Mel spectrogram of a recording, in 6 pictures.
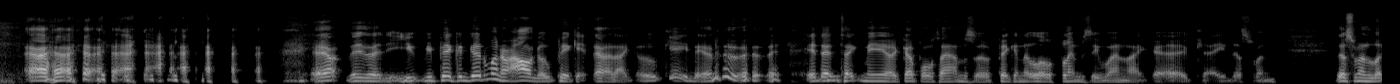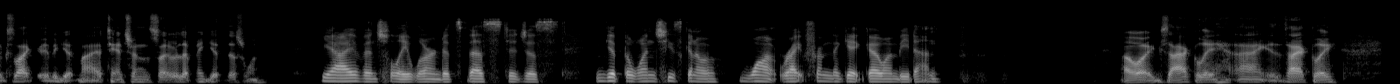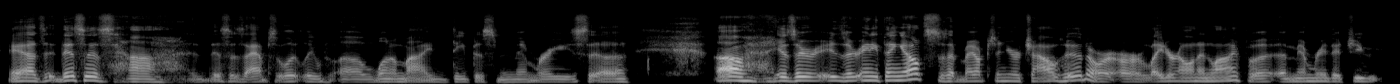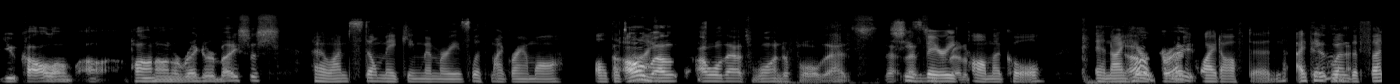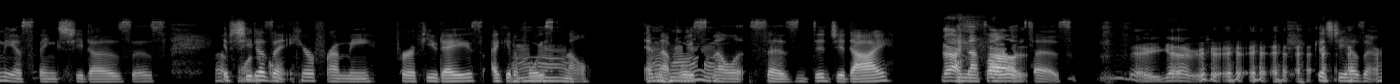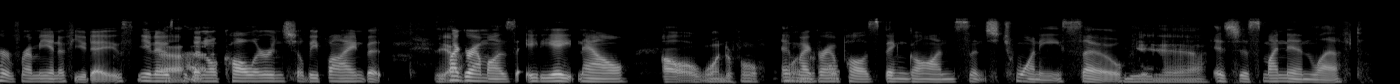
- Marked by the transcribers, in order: laugh; chuckle; chuckle; other background noise; sigh; sigh; tapping; stressed: "else"; chuckle; laugh; giggle; laugh; drawn out: "Yeah"
- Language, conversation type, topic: English, unstructured, What memory always makes you smile?
- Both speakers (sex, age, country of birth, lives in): female, 45-49, United States, United States; male, 25-29, United States, United States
